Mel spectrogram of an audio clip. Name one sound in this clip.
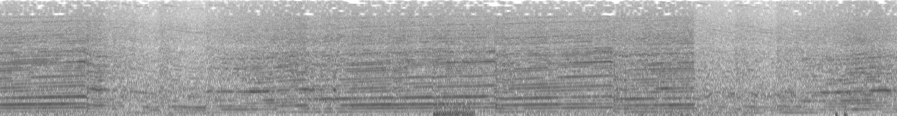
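A racing car engine whines down under braking before accelerating again.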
